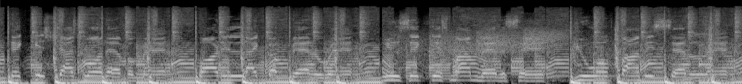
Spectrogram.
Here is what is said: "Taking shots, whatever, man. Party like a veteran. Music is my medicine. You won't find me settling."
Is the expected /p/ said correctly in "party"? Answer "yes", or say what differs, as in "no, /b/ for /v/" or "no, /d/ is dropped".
no, /b/ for /p/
